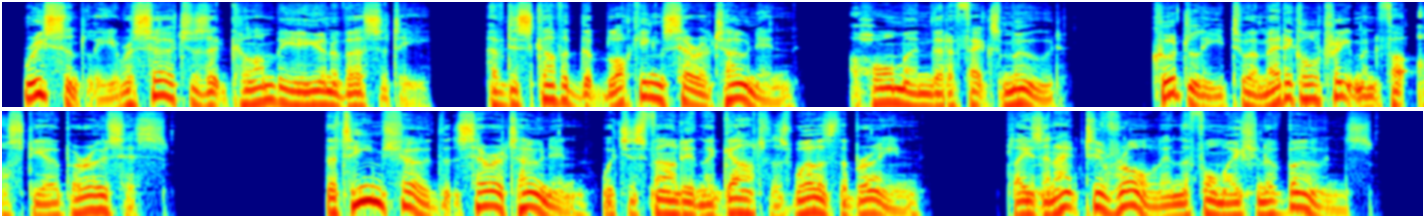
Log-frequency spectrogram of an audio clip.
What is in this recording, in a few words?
english british documentaries; Royaume-Uni; Anglais (britannique)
